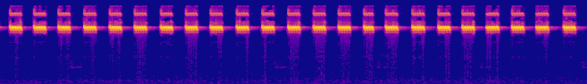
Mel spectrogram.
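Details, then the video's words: Male cricket chirping on a summer evening: about twenty-two high, sharp chirps in six seconds, roughly four each second, very even and steady, with no other sounds. "Cricket Chirping Sound Effect For Background Noise"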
